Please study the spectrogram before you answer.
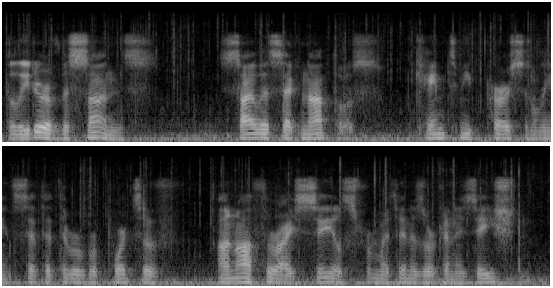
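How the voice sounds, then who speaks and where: A man playing a suave, playful mafia boss in an audio roleplay drama, with a teasing, smooth manner. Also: medium pitch, steady tone, fairly quick, fairly bright tone, slight background noise, lightly acted. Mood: serious, measured. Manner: teasing, smooth, code-switches into Spanish.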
